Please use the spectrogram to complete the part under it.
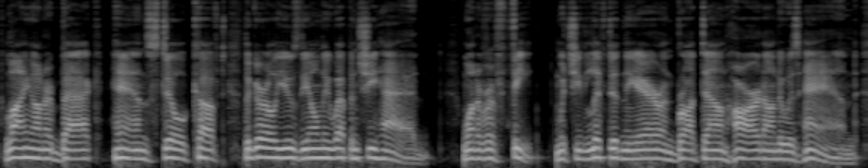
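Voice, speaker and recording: A man narrating an audiobook thriller in a measured, dramatic storytelling manner. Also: medium pitch, lively intonation, fairly bright tone, no echo, studio quality.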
